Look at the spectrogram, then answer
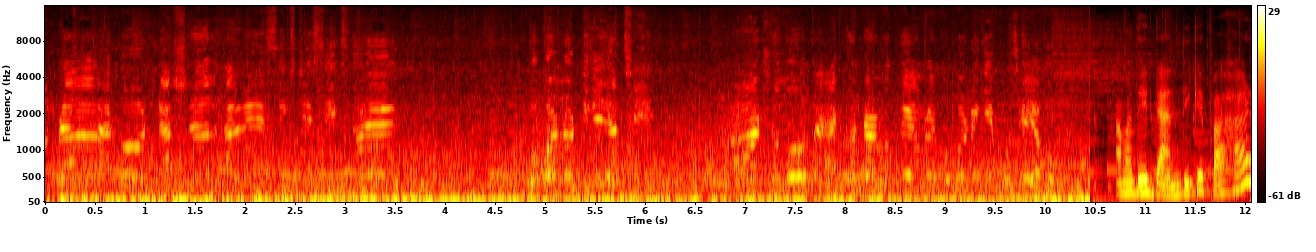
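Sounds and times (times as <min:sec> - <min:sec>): engine and road noise rumble: 0:00.0 - 0:10.6.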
